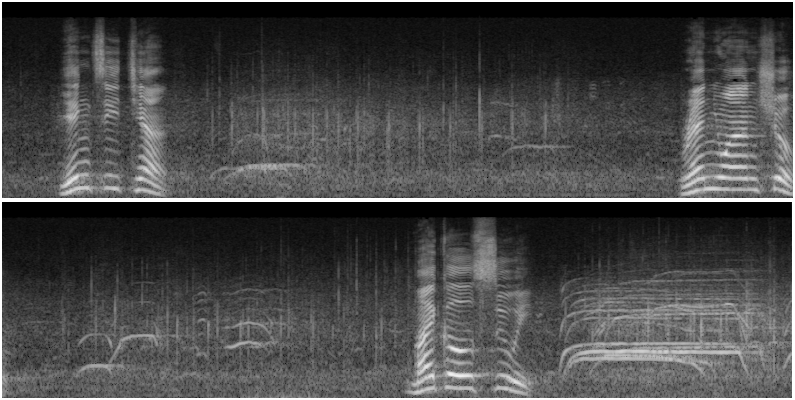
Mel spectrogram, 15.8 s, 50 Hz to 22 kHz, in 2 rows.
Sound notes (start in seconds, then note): 2.0 applause; 8.5 applause; 13.4 applause and cheering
